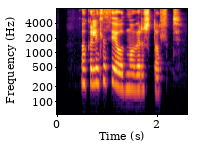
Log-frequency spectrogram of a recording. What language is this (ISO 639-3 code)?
isl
